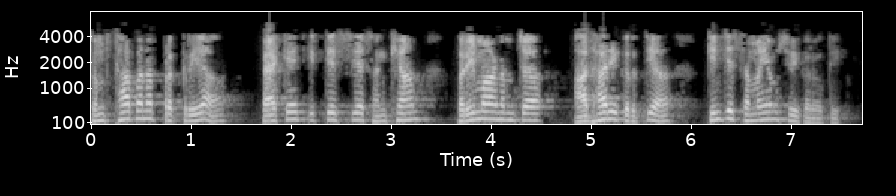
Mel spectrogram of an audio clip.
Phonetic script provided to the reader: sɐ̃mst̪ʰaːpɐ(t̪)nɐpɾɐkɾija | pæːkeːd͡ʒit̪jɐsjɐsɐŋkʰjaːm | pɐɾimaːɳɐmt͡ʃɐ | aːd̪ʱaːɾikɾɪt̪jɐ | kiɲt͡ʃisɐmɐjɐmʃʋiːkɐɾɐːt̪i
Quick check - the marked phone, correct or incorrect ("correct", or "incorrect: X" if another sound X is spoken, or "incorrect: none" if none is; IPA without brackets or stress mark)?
incorrect: none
